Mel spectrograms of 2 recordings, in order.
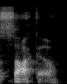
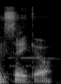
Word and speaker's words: Sako: oh nice do you pronounce it do you pronounce it Seiko or Sako I now call it Sako I used to say Seiko yeah it's a Finnish brand right so they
